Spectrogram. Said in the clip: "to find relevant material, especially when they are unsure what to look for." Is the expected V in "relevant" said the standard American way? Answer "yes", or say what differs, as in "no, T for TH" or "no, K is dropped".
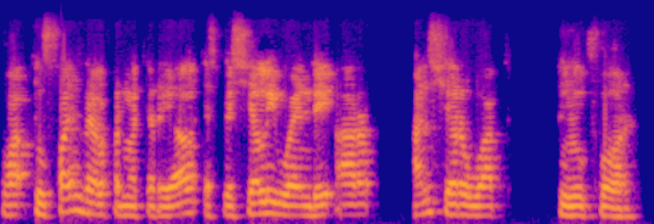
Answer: no, F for V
